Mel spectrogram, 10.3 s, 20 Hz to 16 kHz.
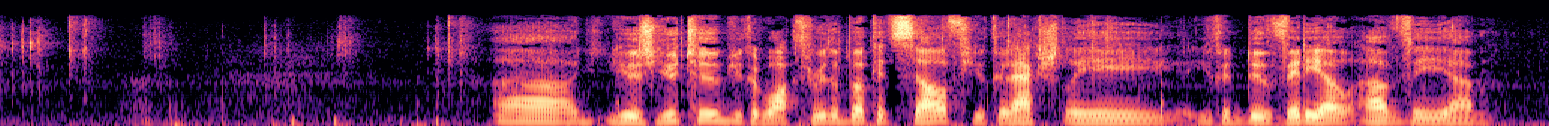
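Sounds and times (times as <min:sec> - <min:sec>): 
typing on a computer keyboard: 0:00.0 - 0:03.2
speech: 0:03.3 - 0:10.0.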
